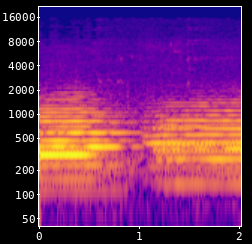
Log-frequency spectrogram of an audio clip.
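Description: Musical-theatre orchestral accompaniment playing held chords, which dip briefly and move to a new chord about a second in.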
